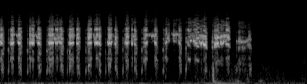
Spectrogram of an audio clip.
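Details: Close recording of an adult red-billed tropicbird calling in alarm after removal from its nest: a fast, harsh rattling burst of pulses that grow longer and louder toward the end, then stop abruptly.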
